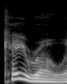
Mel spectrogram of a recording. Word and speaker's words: Cairo: Last week we had a segment of the show on Illinois, which included a song about Cairo, Illinois. It's pronounced Cairo, even though it's spelled the same as Cairo, the city in Egypt, which is where we're headed now in this segment, courtesy of Art Hickman's orchestra.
